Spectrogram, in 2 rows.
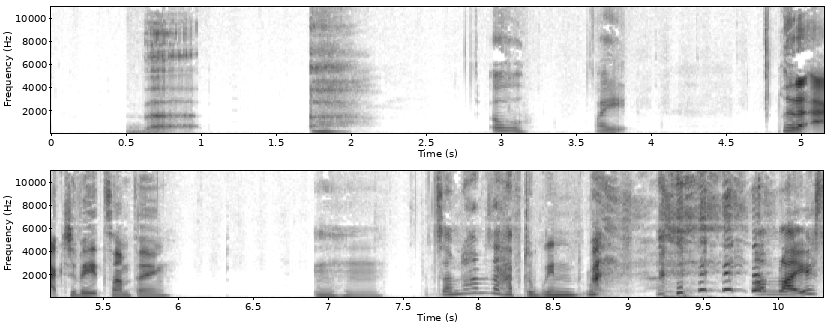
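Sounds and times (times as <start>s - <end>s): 
person burping after eating jelly beans: 0.5s - 1.1s
speech: 0.6s - 1.0s, 3.0s - 3.9s, 4.8s - 6.0s, 6.9s - 10.2s.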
